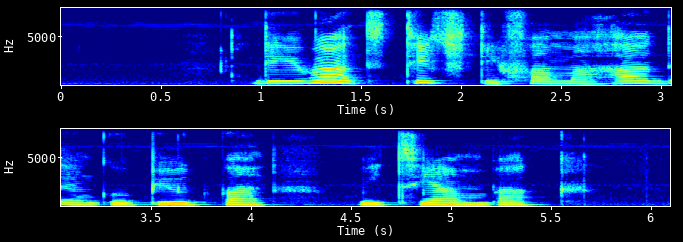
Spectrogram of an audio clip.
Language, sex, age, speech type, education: Nigerian Pidgin, female, 30-45, spontaneous, tertiary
